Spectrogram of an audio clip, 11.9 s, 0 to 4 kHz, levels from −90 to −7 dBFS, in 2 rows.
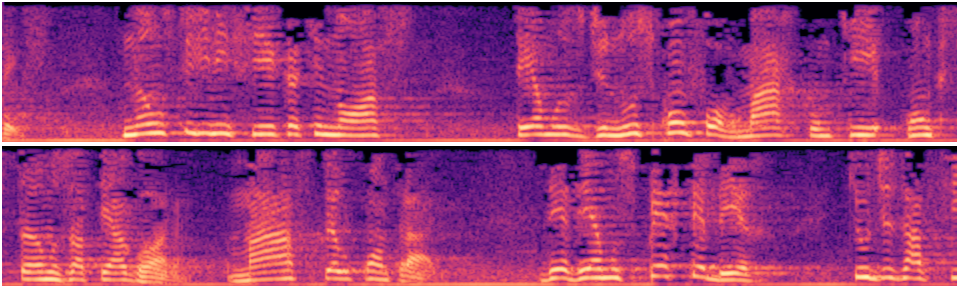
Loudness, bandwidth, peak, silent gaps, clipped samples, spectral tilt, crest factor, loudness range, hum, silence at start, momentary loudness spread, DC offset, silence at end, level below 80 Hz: -18 LUFS; 4 kHz; -4 dBFS; none; under 0.1%; -11 dB/octave; 14 dB; 2 LU; none; 0 s; 14 LU; under 0.1%; 0 s; -34 dBFS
